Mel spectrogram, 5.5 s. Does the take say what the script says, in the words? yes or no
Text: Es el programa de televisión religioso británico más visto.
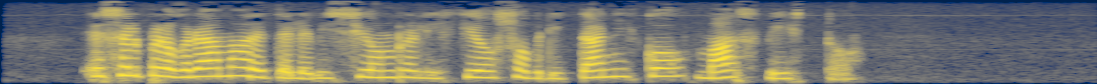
yes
